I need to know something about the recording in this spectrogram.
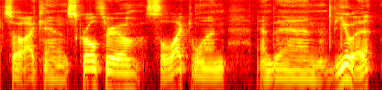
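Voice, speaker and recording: A man's voice: very deep voice, animated, takes it slowly, a little hiss or hum. An American man giving a casual product demonstration, explaining each feature in a matter-of-fact way. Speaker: product reviewer.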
